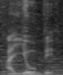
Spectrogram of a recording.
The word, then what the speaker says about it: Ayub: Ayub, essa é a pronúncia certa, o famoso Monark.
